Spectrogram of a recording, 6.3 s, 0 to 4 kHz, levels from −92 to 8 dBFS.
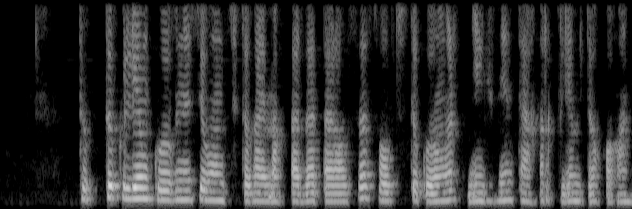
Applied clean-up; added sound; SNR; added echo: none; none; none; none.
